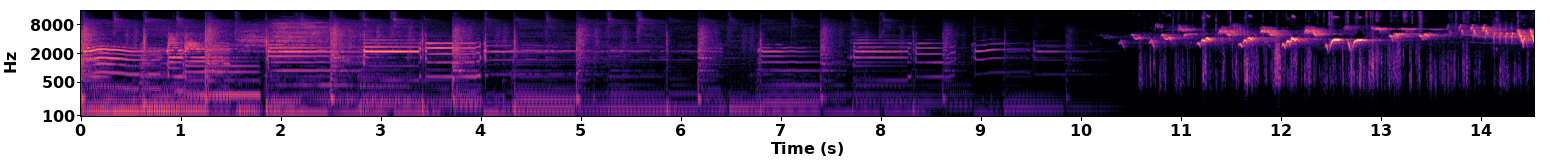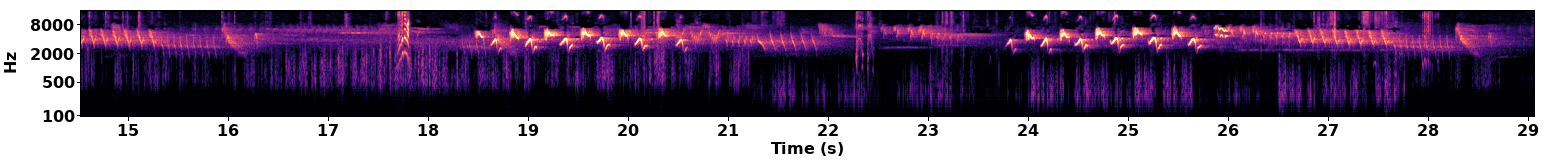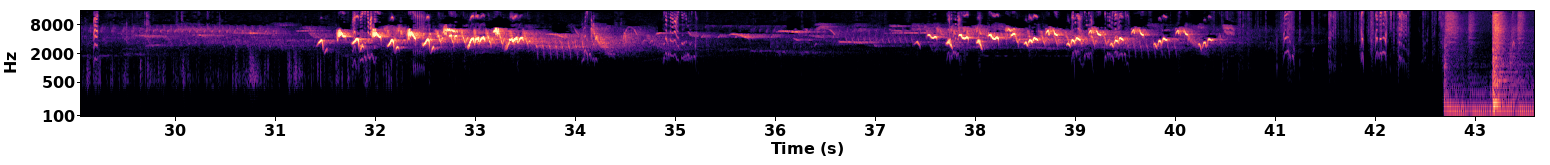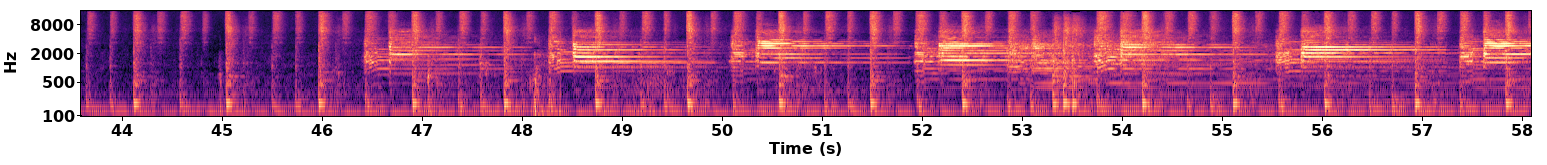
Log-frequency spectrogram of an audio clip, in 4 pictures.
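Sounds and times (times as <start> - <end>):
bird chirping: 10.2 - 42.4, 43.8 - 52.9.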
